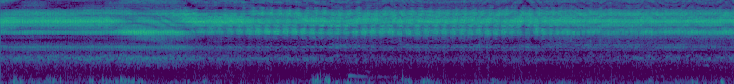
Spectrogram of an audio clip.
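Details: Cicadas in a forest fill the air with a steady, high, shimmering buzz that pulses rapidly without pause.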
